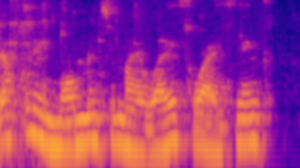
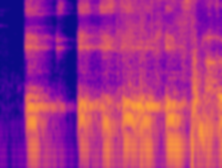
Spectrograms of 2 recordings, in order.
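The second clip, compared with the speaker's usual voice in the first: stuttering, stammering speech. Talking about colorism, getting stuck on one word: stuttering. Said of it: "I don't know why I'm stuttering like that".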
